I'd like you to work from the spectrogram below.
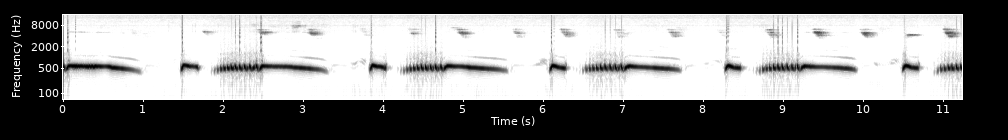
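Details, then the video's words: Tutor-bird albino Barbary dove with red eyes cooing steadily, each phrase a short upward-clipped note and a long pulsing coo that flattens and drops away, repeated five times at even spacing. "SUARA BURUNG PUTER MERDU"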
